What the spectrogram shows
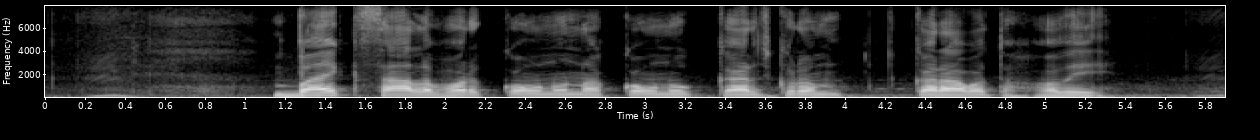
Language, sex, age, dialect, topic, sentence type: Bhojpuri, male, <18, Northern, banking, statement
